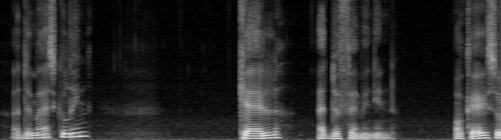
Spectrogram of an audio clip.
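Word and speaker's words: quelle: C l L, but it's pronounced like the masculine form. K at the masculine, kel at the feminine.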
